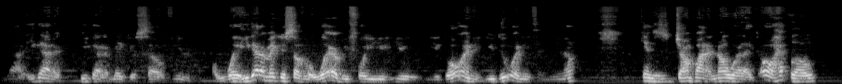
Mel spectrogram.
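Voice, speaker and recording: Music plays in the background while a man speaks very fast. His fairly high pitch shows ordinary variation. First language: bilingual English and Spanish, English stronger. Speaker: artist livestreaming while drawing. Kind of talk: casual livestream chat. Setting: live stream. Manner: repetitive, halting restarts.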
